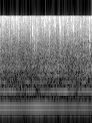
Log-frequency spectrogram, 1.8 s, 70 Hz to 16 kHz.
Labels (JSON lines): {"label": "biophony, midshipman", "recorder": "SoundTrap 500"}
